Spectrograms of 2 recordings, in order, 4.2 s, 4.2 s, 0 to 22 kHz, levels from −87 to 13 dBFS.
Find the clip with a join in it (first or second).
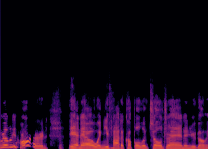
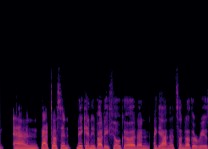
second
